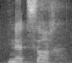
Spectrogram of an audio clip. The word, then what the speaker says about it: Netzach: Netzach, triumph.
